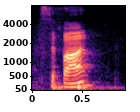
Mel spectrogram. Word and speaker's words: Stefan: How is it pronounced? The second way. Stefan.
